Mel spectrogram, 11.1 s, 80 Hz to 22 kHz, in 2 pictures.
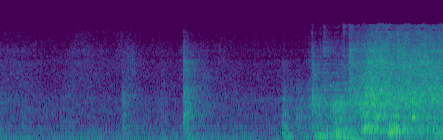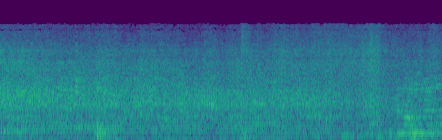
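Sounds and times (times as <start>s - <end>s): toilet flushing: 3.8s - 10.8s.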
